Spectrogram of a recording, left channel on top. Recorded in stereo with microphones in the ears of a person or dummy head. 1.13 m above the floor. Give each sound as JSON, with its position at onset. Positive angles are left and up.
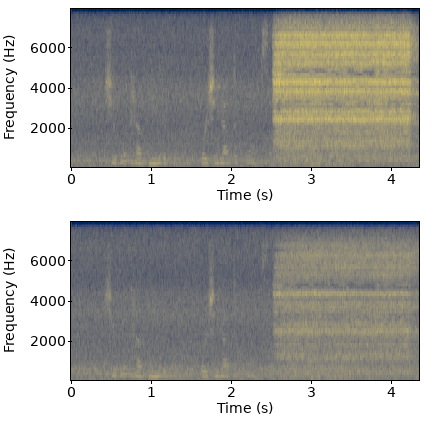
{"t": 0.4, "sound": "a woman speaking", "side_deg": 0, "distance_m": 1.3}
{"t": 2.5, "sound": "frying", "side_deg": 35, "distance_m": 2.5}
